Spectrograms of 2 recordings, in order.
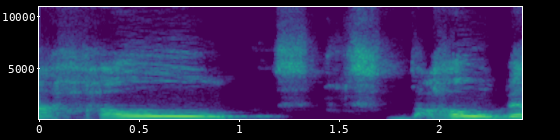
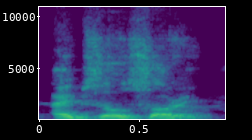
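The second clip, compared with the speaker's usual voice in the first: put-on Slovak accent, louder in the middle; mock Slovak accent; 3 semitones lower, 4 dB louder than usual. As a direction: play an apologetic Slovak broadband man, close to laughing. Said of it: "That was my Nostrovia voice".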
